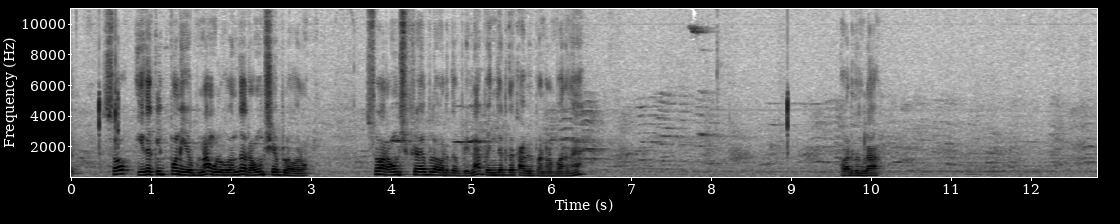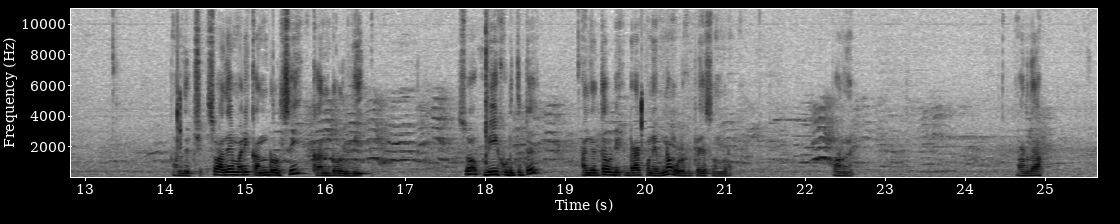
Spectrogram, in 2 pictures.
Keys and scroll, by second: 16.3 ctrl+c, 16.9 ctrl+v, 19.0 v.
